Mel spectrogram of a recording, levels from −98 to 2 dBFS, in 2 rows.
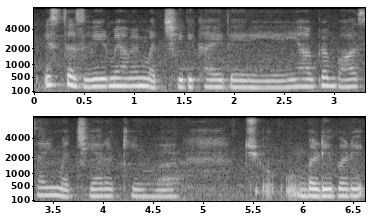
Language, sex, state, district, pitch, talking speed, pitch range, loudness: Hindi, female, Uttar Pradesh, Lalitpur, 205 Hz, 180 wpm, 200-220 Hz, -17 LUFS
